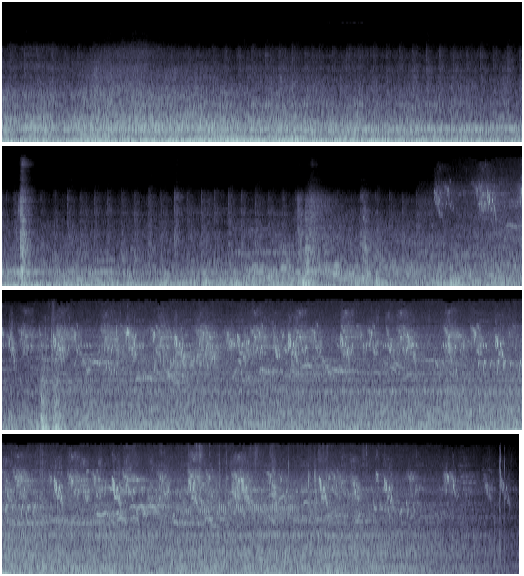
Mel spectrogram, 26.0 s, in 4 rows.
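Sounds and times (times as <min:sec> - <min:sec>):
birds chirping: 0:11.8 - 0:25.9.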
